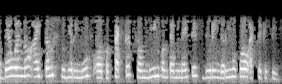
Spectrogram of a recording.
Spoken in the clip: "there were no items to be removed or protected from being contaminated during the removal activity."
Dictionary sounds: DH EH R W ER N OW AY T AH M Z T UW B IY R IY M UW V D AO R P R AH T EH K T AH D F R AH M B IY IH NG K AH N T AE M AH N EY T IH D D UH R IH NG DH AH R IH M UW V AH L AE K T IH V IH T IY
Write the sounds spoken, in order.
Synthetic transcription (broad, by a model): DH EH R W ER N OW AY T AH M S T UW B IY R IY M UW V D AO R P R AH T EH K T AH D F R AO M B IY IH NG K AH N T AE M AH N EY T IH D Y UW R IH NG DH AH R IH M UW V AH L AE K T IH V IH T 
